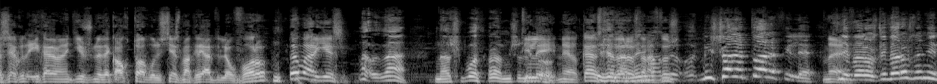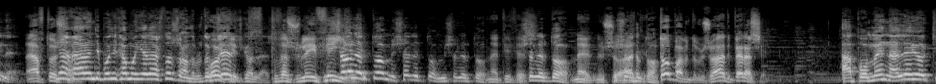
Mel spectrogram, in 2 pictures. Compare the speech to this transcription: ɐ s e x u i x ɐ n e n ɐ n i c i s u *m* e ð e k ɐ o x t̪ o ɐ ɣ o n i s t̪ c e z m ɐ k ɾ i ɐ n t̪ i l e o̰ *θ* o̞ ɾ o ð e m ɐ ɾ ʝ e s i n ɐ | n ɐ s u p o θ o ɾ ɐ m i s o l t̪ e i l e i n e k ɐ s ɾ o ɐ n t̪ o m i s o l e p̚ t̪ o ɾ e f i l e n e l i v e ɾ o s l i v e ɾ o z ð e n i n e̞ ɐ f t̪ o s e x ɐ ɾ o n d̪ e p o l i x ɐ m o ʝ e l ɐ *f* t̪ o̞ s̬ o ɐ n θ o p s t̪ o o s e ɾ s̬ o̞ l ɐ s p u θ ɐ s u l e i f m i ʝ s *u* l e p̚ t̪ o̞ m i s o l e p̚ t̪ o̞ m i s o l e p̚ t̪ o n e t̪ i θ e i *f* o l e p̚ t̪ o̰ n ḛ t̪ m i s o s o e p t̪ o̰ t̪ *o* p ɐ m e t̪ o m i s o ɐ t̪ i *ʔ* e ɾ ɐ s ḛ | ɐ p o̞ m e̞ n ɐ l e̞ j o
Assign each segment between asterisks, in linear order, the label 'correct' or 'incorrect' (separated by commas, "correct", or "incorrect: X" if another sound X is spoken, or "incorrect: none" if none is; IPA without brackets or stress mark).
incorrect: n, incorrect: f, incorrect: s, incorrect: o, incorrect: s, correct, incorrect: p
